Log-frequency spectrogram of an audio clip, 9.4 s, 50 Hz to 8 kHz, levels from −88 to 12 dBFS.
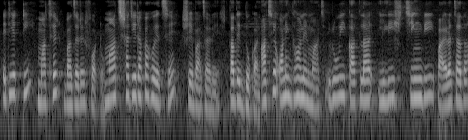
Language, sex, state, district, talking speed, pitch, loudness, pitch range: Bengali, female, West Bengal, Purulia, 140 wpm, 215 Hz, -29 LUFS, 195-240 Hz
